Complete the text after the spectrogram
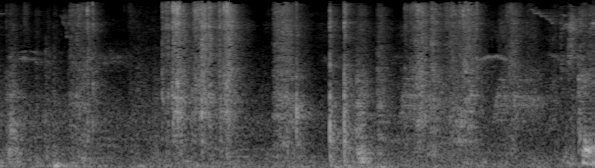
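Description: Bricks knock and clatter as they are set in place.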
